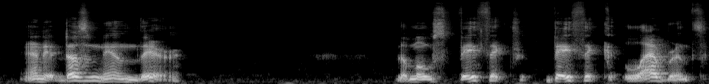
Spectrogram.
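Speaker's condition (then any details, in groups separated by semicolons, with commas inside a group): Cerebral palsy; diagnosed at birth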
